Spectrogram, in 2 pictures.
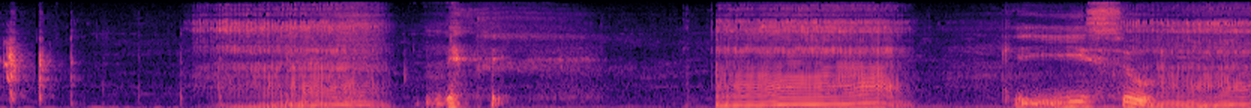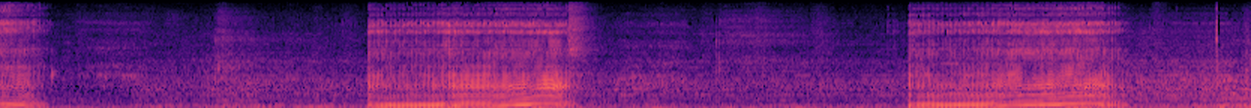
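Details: Sleeping person heavily snoring: loud, rattling snores with a deep vibrating tone, about four breaths heard, each followed by a quieter exhale; snoring.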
